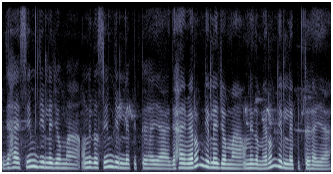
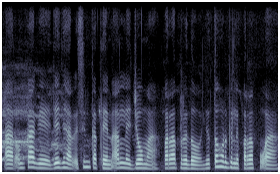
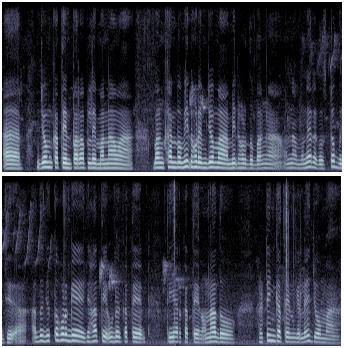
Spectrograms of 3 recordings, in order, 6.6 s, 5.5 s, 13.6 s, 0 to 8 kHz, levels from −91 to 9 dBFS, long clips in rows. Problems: background sounds at intervals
